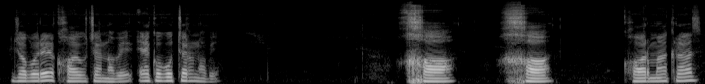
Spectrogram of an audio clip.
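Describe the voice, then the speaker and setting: A man teaches pronunciation, repeating each sound slowly and patiently. His voice is smooth and a little high, with little rise and fall. The recording is close and dry. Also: a little mellow, no echo. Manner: patient, repeats each Arabic letter sound many times. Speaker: Quran recitation teacher. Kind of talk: pronunciation lesson.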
